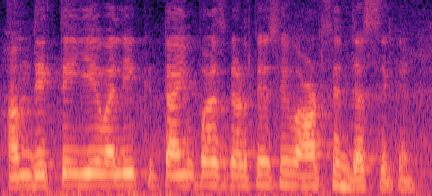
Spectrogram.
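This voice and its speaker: A massage instructor giving a hands-on class demonstration, with soft, repeated cues and frequent check-ins with the students. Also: medium pitch, fairly even intonation, a little fast, a little hiss or hum. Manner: soft, repetitive coaching cues. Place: training academy classroom.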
